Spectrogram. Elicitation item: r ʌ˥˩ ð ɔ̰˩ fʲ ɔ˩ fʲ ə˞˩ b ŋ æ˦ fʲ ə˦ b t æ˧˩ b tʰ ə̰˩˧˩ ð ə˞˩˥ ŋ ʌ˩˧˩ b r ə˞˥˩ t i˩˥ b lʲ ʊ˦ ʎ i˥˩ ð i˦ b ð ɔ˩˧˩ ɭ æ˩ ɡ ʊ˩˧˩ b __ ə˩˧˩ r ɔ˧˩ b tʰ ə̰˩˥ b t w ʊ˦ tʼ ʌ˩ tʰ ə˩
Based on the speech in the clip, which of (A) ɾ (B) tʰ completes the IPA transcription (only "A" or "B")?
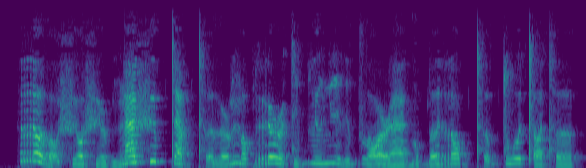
A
